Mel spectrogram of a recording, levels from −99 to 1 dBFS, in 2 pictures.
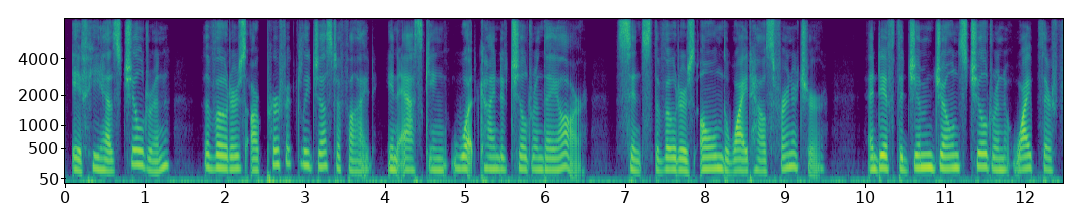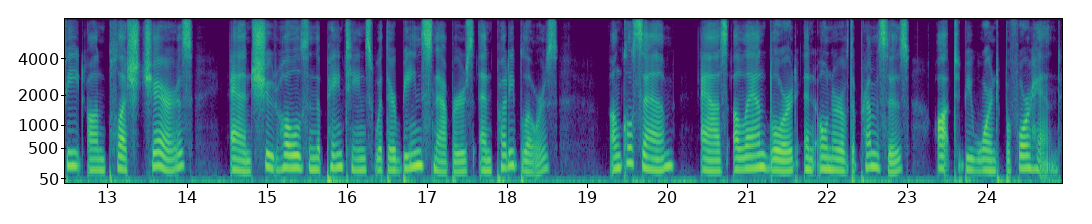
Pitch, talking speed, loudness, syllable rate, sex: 175 Hz, 155 wpm, -22 LUFS, 4.6 syllables/s, female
